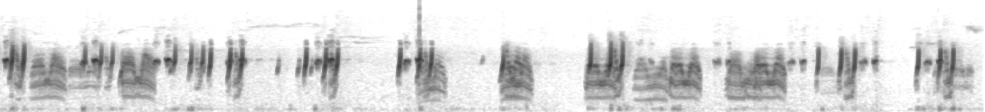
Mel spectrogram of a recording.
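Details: Common quail, locally called bater, in a recording used to lure birds on moonlit nights. Rapid sharp chirps are mixed with lower, rasping harmonic notes in busy, irregular phrases.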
